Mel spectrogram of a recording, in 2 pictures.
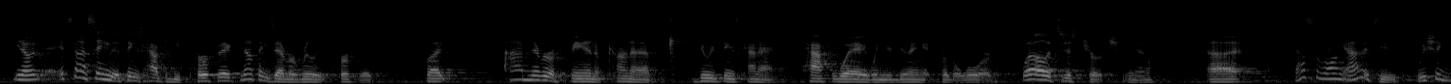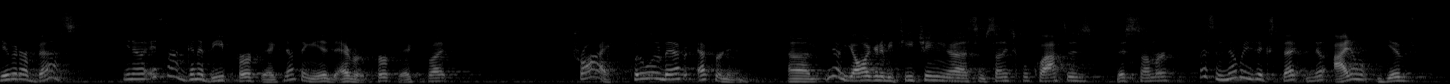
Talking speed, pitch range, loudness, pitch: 200 wpm, 125-205 Hz, -46 LUFS, 150 Hz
